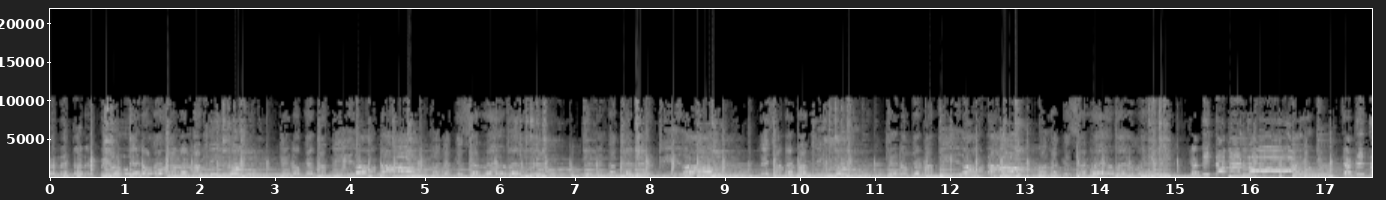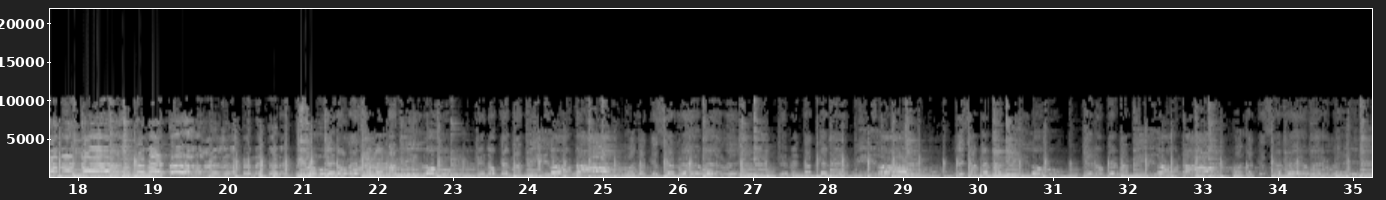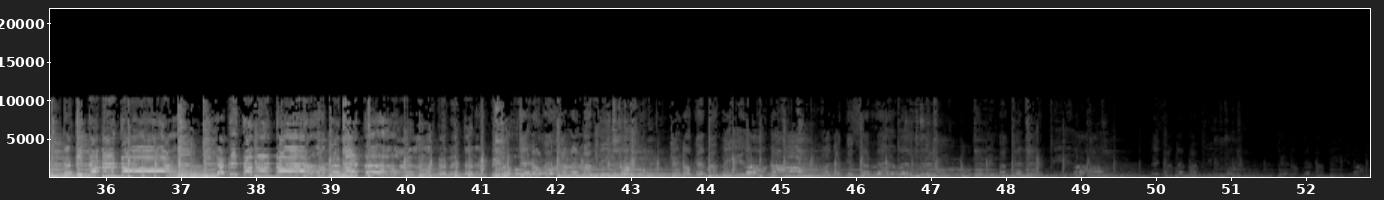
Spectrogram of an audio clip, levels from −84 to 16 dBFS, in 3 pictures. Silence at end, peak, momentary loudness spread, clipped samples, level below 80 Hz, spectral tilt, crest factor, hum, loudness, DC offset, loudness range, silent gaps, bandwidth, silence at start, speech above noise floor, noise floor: 4.75 s; 0 dBFS; 15 LU; under 0.1%; -20 dBFS; -5.5 dB/octave; 12 dB; none; -12 LUFS; under 0.1%; 14 LU; none; 11 kHz; 0 s; 51 dB; -61 dBFS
